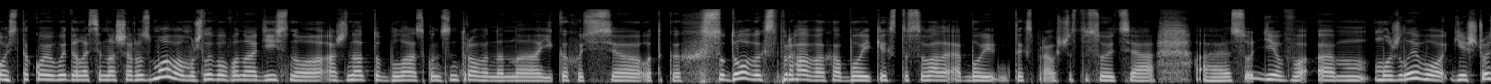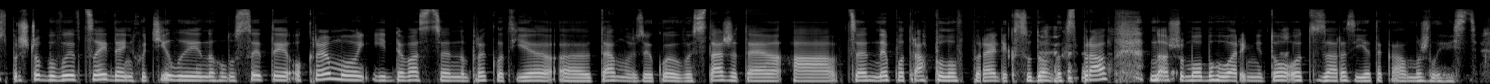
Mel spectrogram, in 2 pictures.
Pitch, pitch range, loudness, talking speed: 190 Hz, 175-210 Hz, -21 LUFS, 135 wpm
